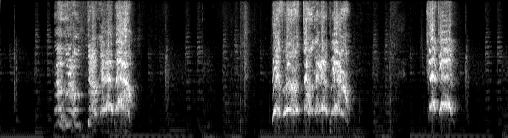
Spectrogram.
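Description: A man yelling and screaming excitedly in three loud outbursts: about a second in, in the middle, and near the end. Behind him runs background music with a steady bass line.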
